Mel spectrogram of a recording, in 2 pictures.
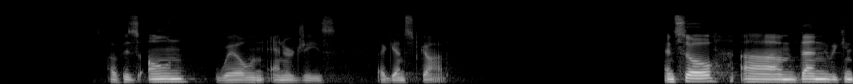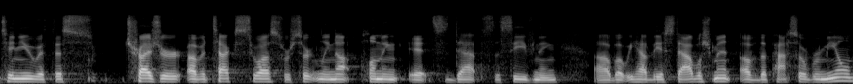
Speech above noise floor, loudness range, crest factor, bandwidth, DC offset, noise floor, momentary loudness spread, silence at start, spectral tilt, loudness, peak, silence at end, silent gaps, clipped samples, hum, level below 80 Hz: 66 dB; 11 LU; 18 dB; 10.5 kHz; under 0.1%; -88 dBFS; 13 LU; 1.1 s; -6.5 dB/octave; -23 LUFS; -4 dBFS; 0 s; none; under 0.1%; none; -74 dBFS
